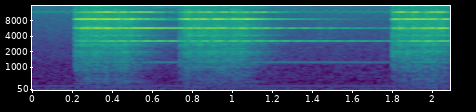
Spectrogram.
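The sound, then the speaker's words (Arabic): An old-fashioned telephone bell rings in a furnished room at about six in the evening. Two loud, bright rings are separated by a short gap, and the second fades slightly. A pause follows before a third ring begins. “نحن الآن حوالي 6 مساء. تدخل وولترز لترد على التليفون.”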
